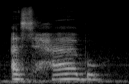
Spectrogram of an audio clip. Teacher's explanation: suara tambahan yang keluar dari antara gigi seri atas dan gigi seri bawah dan ujung lidah dan menyerupai suara burung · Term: syofir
